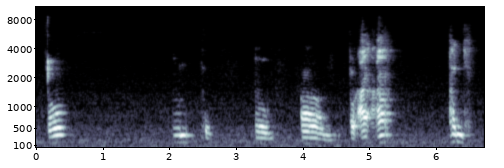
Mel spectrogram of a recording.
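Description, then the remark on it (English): A voice over a phone line comes through in short, choppy fragments separated by gaps of hiss, as if the connection keeps cutting out mid-sentence. “We're losing you.”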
